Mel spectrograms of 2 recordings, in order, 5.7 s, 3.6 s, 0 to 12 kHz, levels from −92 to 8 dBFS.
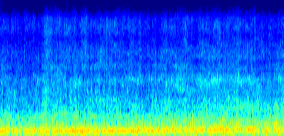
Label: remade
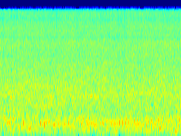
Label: remade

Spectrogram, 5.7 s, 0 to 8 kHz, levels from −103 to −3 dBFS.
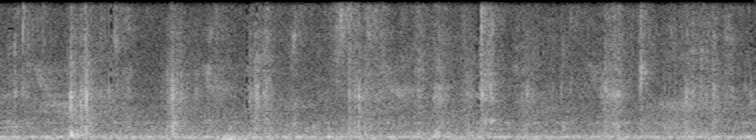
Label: recorded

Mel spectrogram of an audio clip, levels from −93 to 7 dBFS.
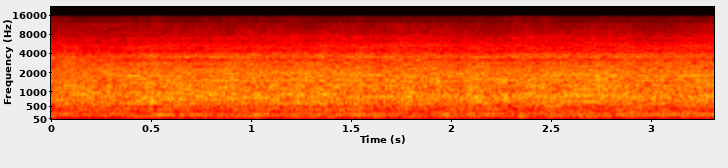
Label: remade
